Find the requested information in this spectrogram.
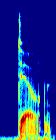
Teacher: For the negative don't, the vowel sound actually changes a bit. It sounds more like the O in own or boat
